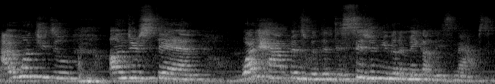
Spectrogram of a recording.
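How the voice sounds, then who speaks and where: Moderate-paced speech from a woman, plus audible room echo and noticeable background noise. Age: 60s. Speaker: community resident speaking at public hearing. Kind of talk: public comment testimony. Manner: impassioned.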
